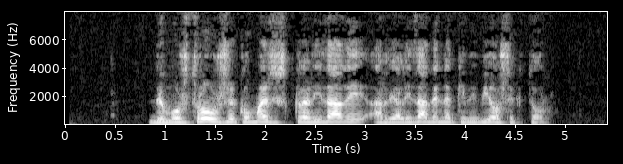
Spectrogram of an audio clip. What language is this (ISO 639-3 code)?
glg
